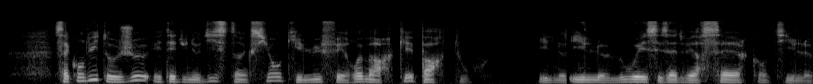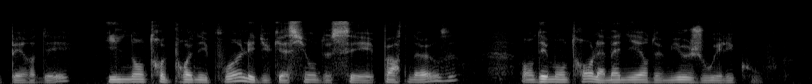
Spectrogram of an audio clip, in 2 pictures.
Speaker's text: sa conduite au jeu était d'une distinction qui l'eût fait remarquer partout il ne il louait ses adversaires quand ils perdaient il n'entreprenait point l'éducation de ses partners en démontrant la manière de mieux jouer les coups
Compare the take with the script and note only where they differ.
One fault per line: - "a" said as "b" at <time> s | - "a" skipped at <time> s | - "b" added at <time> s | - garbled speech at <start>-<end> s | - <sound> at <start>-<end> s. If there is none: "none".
none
